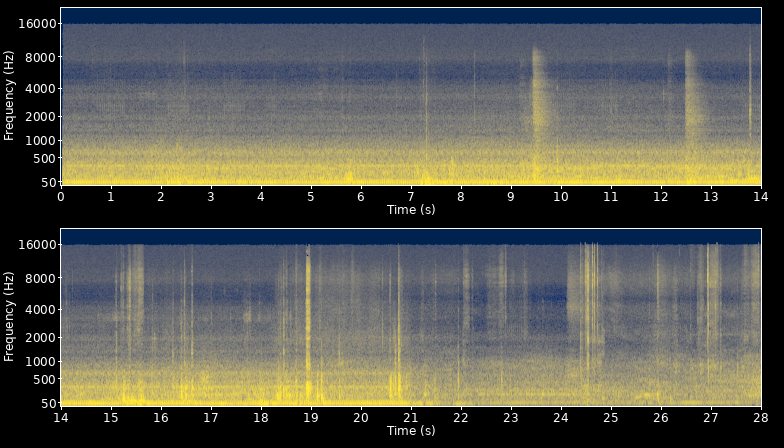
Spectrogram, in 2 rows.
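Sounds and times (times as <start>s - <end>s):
car engine low rumble: 0.0s - 28.0s
short sharp air hisses: 24.1s - 24.6s.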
